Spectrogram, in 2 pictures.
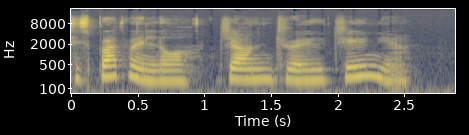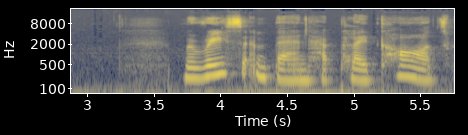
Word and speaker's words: Maurice: his name to be pronounced as the French pronunciation of Maurice and not the English pronunciation of Morris his mother was Georgie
